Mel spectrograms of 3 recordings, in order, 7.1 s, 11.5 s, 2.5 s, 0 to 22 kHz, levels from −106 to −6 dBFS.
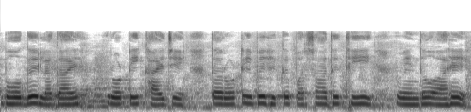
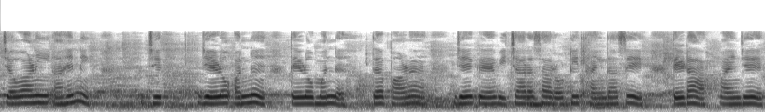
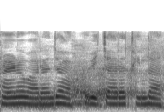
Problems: constant background noise, echo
